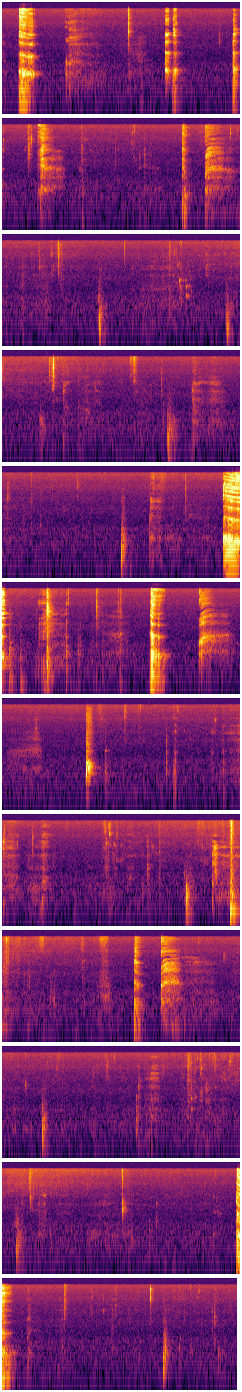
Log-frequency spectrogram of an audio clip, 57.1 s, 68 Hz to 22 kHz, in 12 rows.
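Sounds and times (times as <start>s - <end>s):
person burping: 0.3s - 0.8s, 3.2s - 3.7s, 4.6s - 4.9s, 23.5s - 24.1s, 26.8s - 27.2s, 40.7s - 41.5s, 52.3s - 52.7s.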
